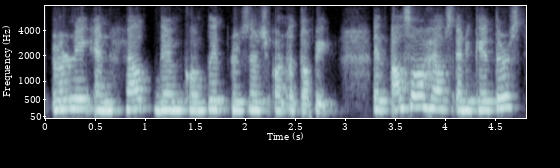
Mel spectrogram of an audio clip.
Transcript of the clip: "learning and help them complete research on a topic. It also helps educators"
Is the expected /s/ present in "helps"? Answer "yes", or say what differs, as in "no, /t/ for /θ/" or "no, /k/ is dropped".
yes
